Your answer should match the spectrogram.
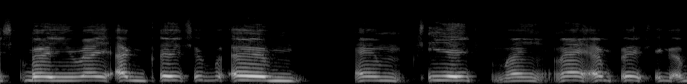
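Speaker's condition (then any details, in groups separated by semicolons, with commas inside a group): Cerebral palsy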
